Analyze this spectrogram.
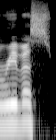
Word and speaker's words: Rivas: I'm Rivas, Rhymes with Beavis.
